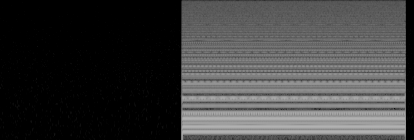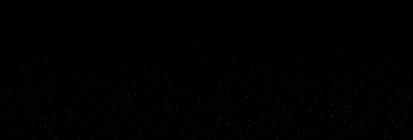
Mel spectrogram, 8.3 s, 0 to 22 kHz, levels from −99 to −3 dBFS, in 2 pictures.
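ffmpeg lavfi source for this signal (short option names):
-f lavfi -i "aevalsrc='0.0355*((2*mod(246.94*t,1)-1)+(2*mod(392*t,1)-1)+(2*mod(622.25*t,1)-1))':d=2.23:s=44100"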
